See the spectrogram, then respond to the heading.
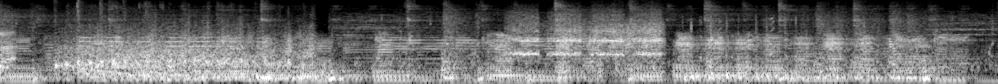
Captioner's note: boy grunts; upbeat music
